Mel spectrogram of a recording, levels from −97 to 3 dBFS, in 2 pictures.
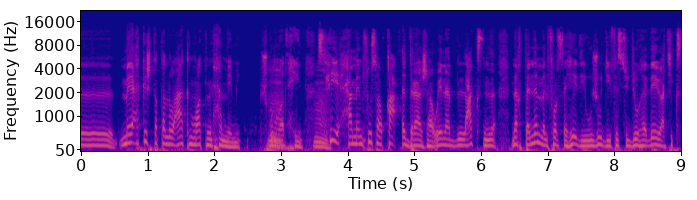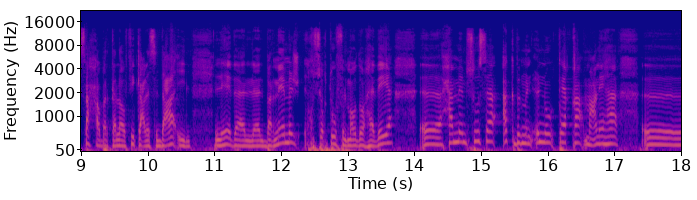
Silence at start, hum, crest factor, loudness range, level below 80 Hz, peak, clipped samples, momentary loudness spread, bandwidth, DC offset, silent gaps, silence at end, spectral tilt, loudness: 0 s; none; 14 dB; 1 LU; -56 dBFS; -30 dBFS; under 0.1%; 4 LU; 15 kHz; under 0.1%; none; 0 s; -5 dB/octave; -45 LUFS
